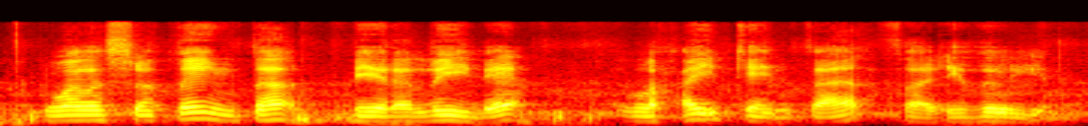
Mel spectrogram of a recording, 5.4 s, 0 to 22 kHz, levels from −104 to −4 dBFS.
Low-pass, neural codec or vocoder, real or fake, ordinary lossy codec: none; codec, 24 kHz, 1 kbps, SNAC; fake; none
